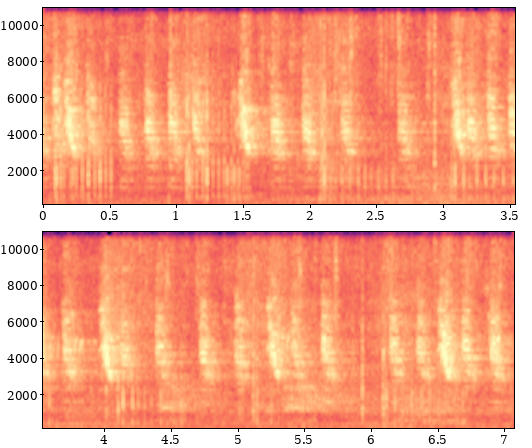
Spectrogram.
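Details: Eurasian tree sparrow parent hopping between a block wall and outdoor units, chattering noisily to distract a natural enemy from its fledgling. Dense, rapid, nearly continuous high chirping with faint flutters beneath.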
